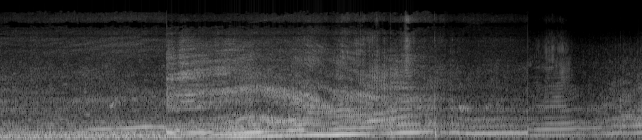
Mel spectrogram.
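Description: Drift car engine revving hard, its pitch dipping sharply about two seconds in and then climbing steadily, with tyre squeal.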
